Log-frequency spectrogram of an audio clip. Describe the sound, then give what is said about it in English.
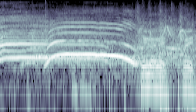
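A live audience cheers loudly, with long sustained whoops and yells that swell and then break into scattered shouts, with some clapping mixed in underneath. “The clapping is drowning out the thing.”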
